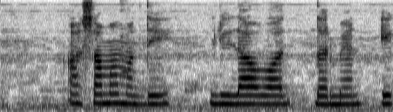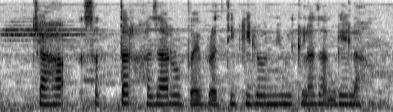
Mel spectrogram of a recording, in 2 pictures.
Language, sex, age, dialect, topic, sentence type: Marathi, female, 18-24, Varhadi, agriculture, statement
